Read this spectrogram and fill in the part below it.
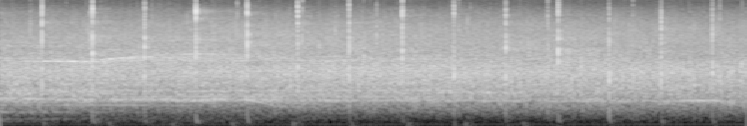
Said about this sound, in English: And there's a decent number of kids out here tonight too, so they should also just get a huge round of applause. Good for you.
